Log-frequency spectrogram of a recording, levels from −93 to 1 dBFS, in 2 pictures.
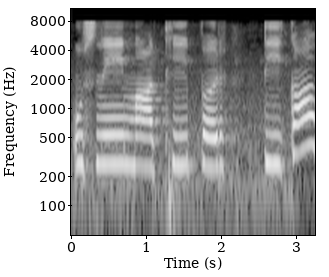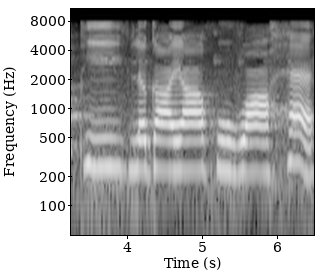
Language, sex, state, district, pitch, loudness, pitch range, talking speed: Hindi, male, Punjab, Fazilka, 250 Hz, -14 LUFS, 235-270 Hz, 75 wpm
